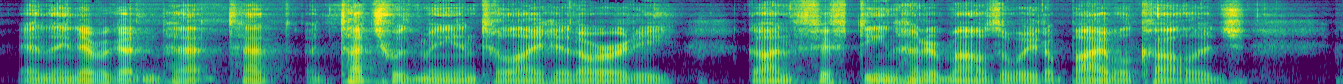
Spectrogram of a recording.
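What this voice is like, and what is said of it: Good radio voice. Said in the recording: “you have a very good radio voice”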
